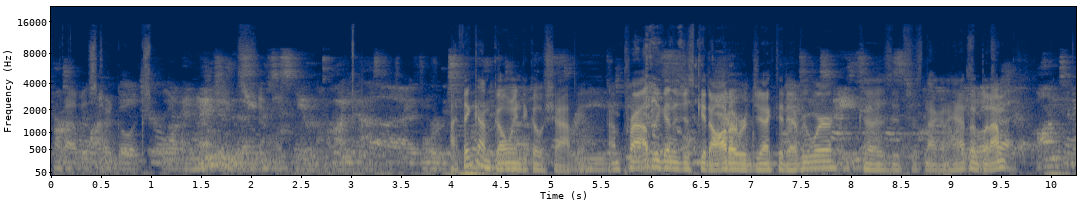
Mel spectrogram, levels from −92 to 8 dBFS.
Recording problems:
chatter from many people; loud; throughout; 8 dB below the speech

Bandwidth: 15 kHz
